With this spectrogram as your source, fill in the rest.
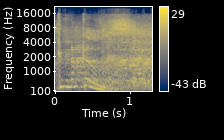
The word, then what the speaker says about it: knuckles: Why would a K be silent? Knickers, why is it Knuckles?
